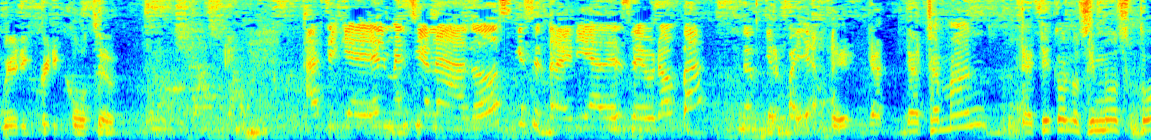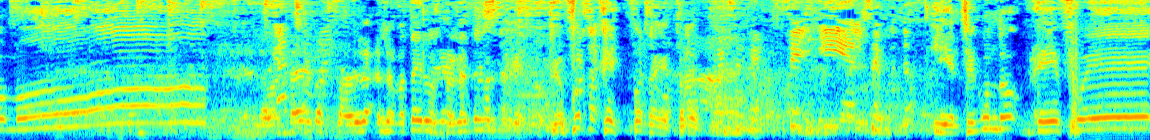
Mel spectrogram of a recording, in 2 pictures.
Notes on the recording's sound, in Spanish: estuvo en el stand de Panini Cómics México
